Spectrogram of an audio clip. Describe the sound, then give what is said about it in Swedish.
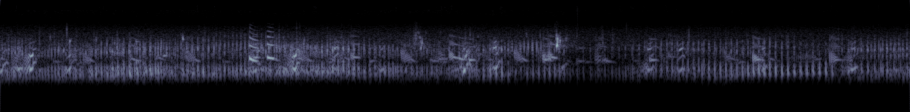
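A dense chorus of common frogs, moor frogs and common toads calling together from an amphibian breeding pond, overlapping croaks, grunts and soft purring trills forming a continuous, busy wall of sound with no voices. “Så här kan det låta från en riktig groddamm när vanlig groda, åkergroda och vanlig padda spelar samtidigt.”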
